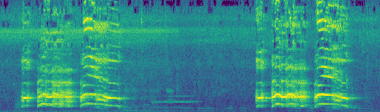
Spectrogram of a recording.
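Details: Bangkok chicken rooster giving a strange, unusual crow twice, each a loud, hoarse, broken call of three choppy segments lasting about two seconds, separated by a quiet pause with faint background hum.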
